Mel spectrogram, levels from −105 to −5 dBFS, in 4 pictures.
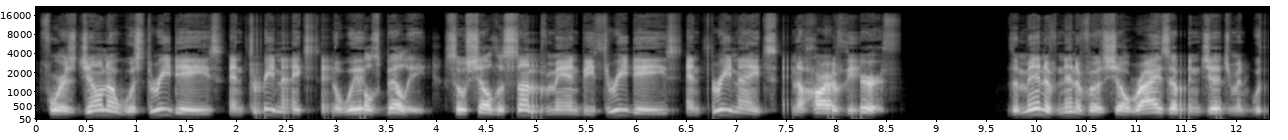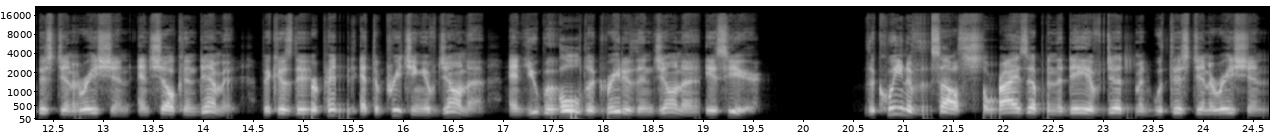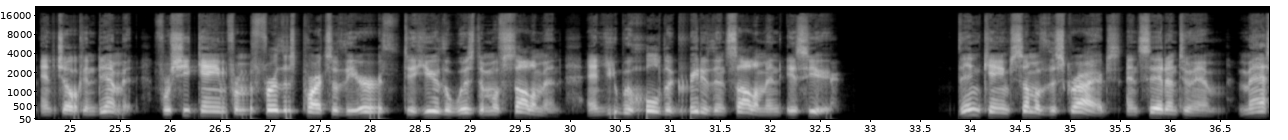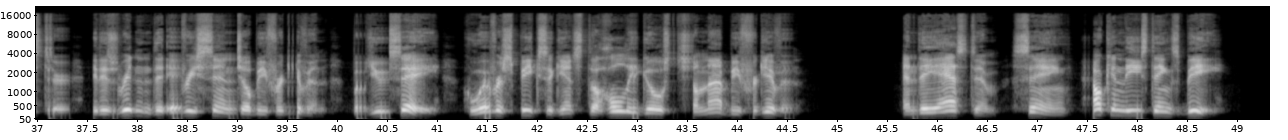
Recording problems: thin; very; fading below 350 Hz
choppy; very; 9% of the speech affected

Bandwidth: 17 kHz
